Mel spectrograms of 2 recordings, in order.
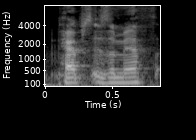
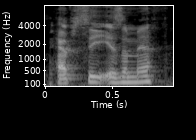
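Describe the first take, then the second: First: The name begins with one syllable, Peps. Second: The name begins with two syllables, Pepsi. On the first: This is the intended reading of the handle. The speaker calls it right. "I want to say it's" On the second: This is how people misread the handle. The speaker calls it wrong. "everyone thinks it's"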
